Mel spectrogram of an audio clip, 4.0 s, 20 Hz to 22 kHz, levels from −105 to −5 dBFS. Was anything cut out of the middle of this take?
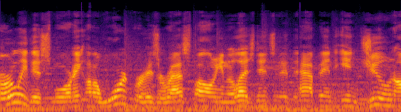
yes; 1 cut; at 2.9 s

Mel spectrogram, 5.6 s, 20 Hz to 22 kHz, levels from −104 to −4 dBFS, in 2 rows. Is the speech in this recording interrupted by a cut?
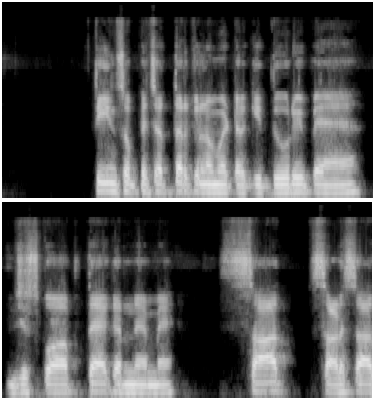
no; 0 cuts

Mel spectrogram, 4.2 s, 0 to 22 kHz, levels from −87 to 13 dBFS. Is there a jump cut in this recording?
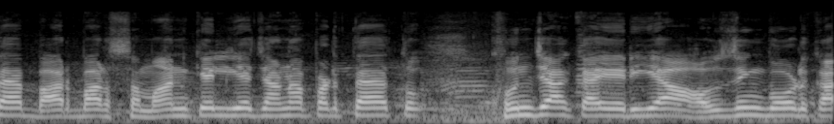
yes; 1 cut; at 2.2 s

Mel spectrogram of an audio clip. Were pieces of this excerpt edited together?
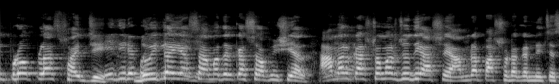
yes; 1 cut; at 3.1 s

